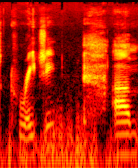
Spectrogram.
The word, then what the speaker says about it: Krejci: It is, my family pronounces it Krejci, although the correct Czech pronunciation is Krejci.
